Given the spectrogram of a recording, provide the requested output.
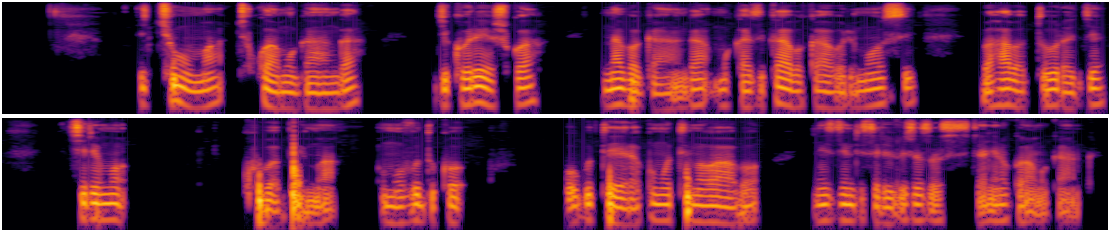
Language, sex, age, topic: Kinyarwanda, male, 18-24, health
